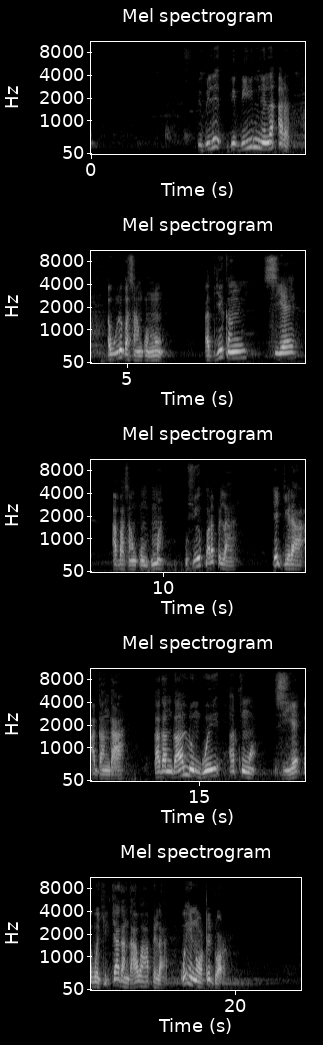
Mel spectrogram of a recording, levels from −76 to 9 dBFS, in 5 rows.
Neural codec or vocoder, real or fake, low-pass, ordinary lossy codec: none; real; 9.9 kHz; AAC, 32 kbps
